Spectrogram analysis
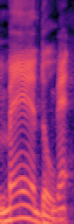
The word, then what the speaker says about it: Mandal: And then Mandal. Mandal. Mandal means man sandal.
